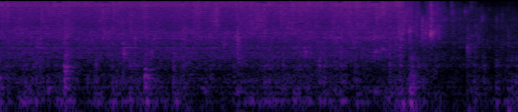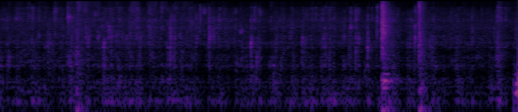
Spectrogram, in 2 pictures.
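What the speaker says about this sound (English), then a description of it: "I just sprinkled a little water on it, wash it off like I was washing it off again" Tap water runs steadily into a sink to rinse cooked spaghetti, a close hissing stream for about four seconds before it cuts off, followed by wet handling noises and a few clunks.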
